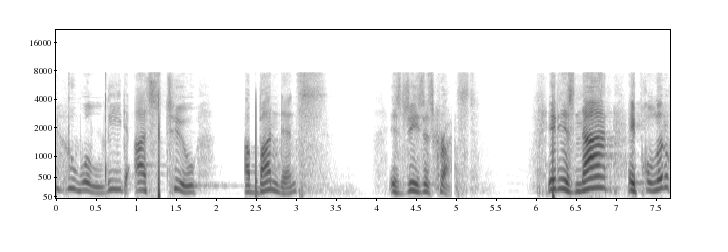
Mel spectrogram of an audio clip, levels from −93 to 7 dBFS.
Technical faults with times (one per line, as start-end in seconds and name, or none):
1.28-1.31 loud pop
2.50-2.53 loud pop
4.95-5.04 packet loss on an ADPCM call
6.21-6.24 loud pop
